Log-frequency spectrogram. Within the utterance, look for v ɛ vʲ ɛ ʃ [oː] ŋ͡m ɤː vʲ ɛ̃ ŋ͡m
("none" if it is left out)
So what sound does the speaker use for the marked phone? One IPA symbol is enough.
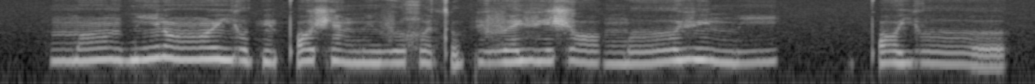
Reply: ɔː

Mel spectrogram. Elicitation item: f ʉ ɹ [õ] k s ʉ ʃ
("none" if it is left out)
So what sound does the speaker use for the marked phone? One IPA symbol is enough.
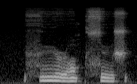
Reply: õ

